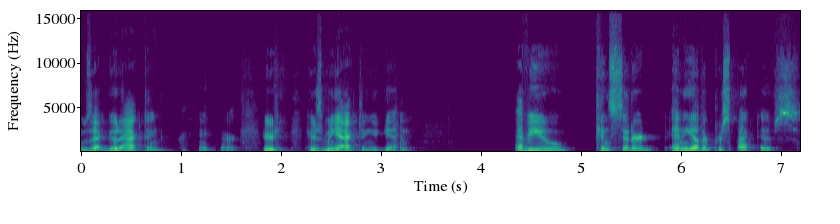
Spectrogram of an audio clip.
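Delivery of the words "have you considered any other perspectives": upward lift at the end of perspectives. Acting out an open question as an example, pitch rising on perspectives. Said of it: "you have your voice go up at the end of the question there".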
